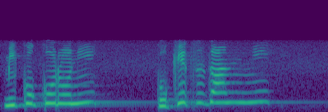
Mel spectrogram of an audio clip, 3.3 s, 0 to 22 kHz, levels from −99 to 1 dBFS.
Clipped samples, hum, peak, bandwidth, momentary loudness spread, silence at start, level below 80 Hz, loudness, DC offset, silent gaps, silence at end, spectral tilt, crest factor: under 0.1%; none; -20 dBFS; 5 kHz; 14 LU; 0.05 s; -88 dBFS; -37 LUFS; under 0.1%; none; 0.6 s; -2 dB/octave; 18 dB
